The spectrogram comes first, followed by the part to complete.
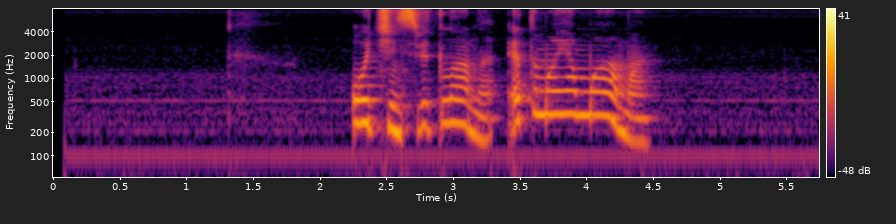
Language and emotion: Russian, positive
